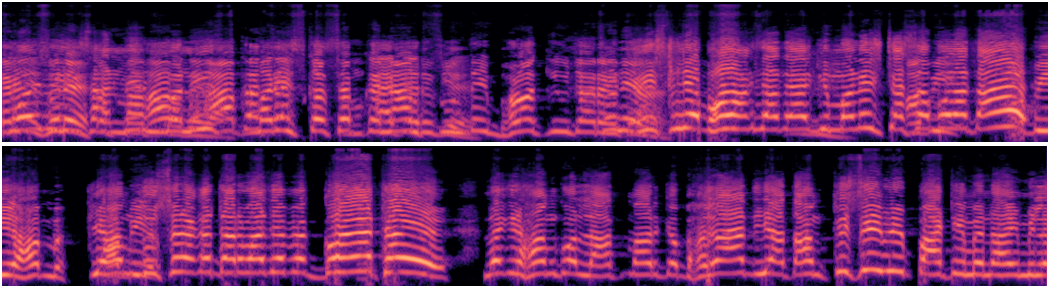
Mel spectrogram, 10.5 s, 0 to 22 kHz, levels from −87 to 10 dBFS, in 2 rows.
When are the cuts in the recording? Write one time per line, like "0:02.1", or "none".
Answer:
none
